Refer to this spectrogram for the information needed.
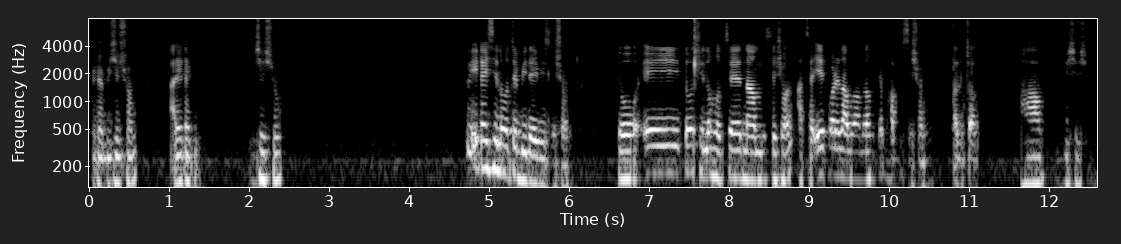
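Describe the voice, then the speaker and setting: A man's voice: on the high side, normal speed, pauses often. A young man teaching an online grammar lesson, repeating key terms and asking and answering his own questions. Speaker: grammar instructor.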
